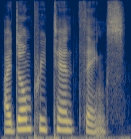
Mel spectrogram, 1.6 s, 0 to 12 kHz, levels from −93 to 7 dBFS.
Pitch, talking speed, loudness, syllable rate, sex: 220 Hz, 145 wpm, -18 LUFS, 3.4 syllables/s, female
